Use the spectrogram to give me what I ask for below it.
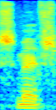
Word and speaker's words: Smyth: named after him robert robert smythe or robert smith's whatever you want to say we called it robert smith that's the way we pronounced it and this uh this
